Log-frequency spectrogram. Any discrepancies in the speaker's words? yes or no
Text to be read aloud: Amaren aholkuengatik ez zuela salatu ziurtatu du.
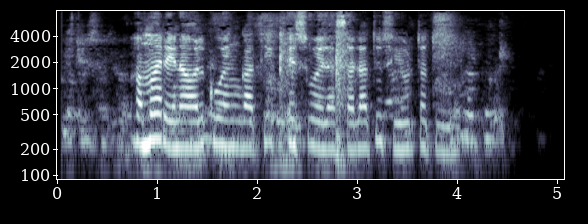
no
